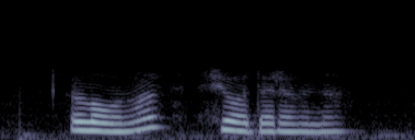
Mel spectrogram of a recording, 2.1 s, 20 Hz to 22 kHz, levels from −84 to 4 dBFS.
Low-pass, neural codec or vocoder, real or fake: 3.6 kHz; none; real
